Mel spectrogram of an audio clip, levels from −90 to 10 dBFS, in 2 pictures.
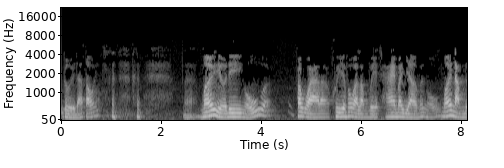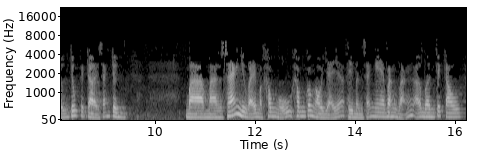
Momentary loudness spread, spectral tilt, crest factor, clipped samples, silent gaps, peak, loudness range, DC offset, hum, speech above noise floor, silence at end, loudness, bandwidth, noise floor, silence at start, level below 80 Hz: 15 LU; -6.5 dB/octave; 20 dB; under 0.1%; none; -4 dBFS; 4 LU; under 0.1%; none; 29 dB; 0.05 s; -23 LUFS; 6.6 kHz; -52 dBFS; 0 s; -54 dBFS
